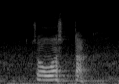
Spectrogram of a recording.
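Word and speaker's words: Chvostek: ठीक, ट्राउजिस sign and इसमें सी silent रहता है, सी साइलेंट रहता है, वोस्टक इसको ट्राउजी साइन।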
